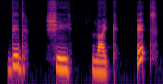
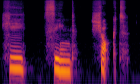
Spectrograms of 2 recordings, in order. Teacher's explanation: And again, this tends to be a very, very subtle thing, just noticeable where the voicing of the d is carried over into the beginning of the sh, giving that j feel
